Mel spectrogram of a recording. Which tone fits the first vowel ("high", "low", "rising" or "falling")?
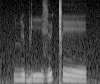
low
